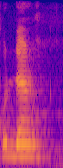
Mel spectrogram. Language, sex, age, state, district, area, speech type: Sindhi, female, 45-60, Maharashtra, Mumbai Suburban, urban, read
